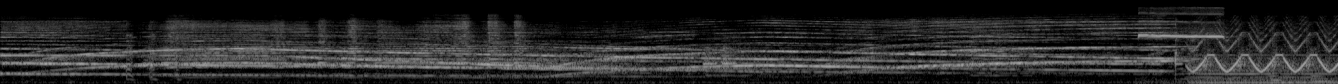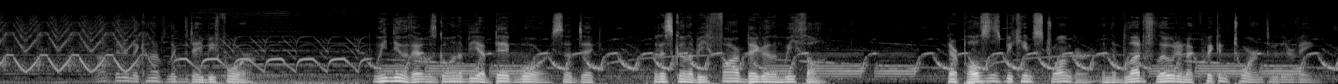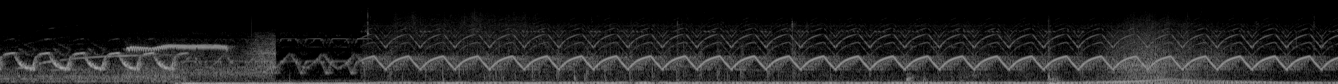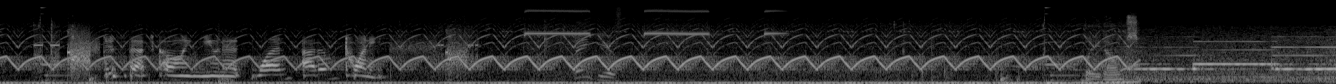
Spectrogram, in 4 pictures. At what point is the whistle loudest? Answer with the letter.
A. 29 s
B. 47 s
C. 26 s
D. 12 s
D.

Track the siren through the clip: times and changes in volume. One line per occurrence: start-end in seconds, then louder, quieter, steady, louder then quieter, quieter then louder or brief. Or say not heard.
0.0-53.4 steady.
